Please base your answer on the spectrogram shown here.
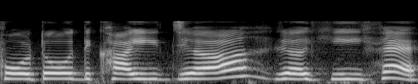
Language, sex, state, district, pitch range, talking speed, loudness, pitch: Hindi, male, Punjab, Fazilka, 245-265 Hz, 70 wpm, -13 LUFS, 255 Hz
